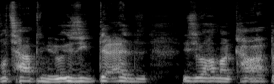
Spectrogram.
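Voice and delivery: a worried cop asks about the body; lightly voiced startled cop; confused cop. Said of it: "Arnie's like".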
